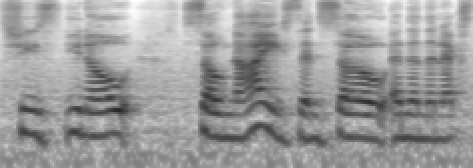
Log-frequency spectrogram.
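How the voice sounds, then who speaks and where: Recorded with audible room echo, a woman speaks at a fairly low pitch with fairly even intonation. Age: 40s. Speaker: wellness livestream host. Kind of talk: casual chat. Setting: webcam livestream.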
